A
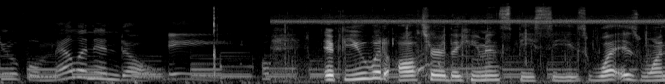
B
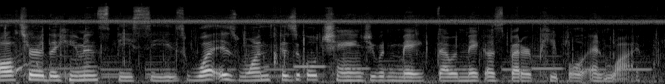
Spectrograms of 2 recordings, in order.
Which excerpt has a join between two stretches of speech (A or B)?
A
